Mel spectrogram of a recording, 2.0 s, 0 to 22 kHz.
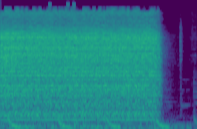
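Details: Ridgid 18V SubCompact brushless impact driver in auto mode: steady high-pitched motor buzz with fast, even hammering for about a second and a half, then stops cleanly as it senses the fastener; normal operation.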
